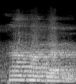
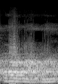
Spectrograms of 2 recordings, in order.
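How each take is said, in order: First: The middle d is plain and light. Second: The middle d is heavy and emphatic. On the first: It means sore or red eyes. The speaker calls it wrong. "Ramadan itu pakai dal" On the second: It means burning, as in burning away sins. The speaker calls it right. "Kalau pakai dot, Ramadan itu artinya membakar"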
